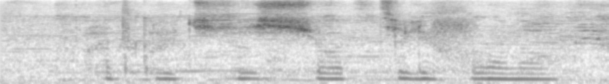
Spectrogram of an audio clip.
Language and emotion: Russian, angry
